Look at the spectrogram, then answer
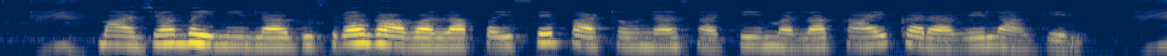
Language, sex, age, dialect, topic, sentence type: Marathi, female, 31-35, Northern Konkan, banking, question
